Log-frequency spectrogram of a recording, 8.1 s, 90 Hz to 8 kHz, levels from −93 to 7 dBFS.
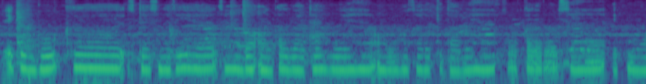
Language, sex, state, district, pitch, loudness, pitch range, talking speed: Hindi, female, Chhattisgarh, Kabirdham, 200 Hz, -35 LUFS, 195-210 Hz, 120 wpm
